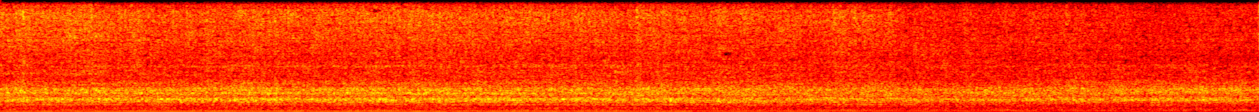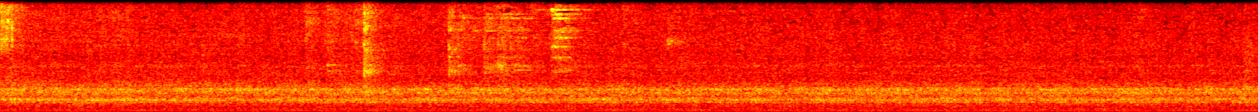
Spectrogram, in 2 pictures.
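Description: Food processor motor running steadily, blending beet hummus, with a few faint clicks about six to nine seconds in.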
